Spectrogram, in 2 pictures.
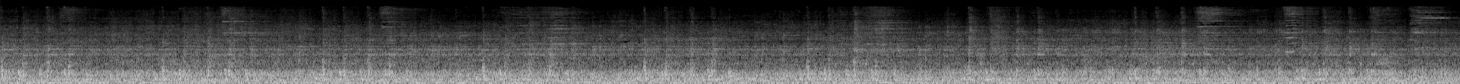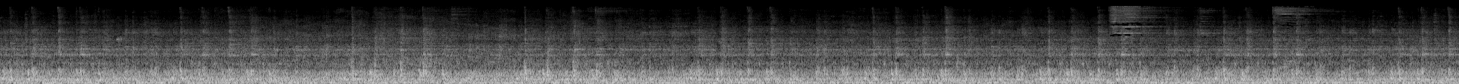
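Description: Freight cars of a long train rolling steadily past at close range: a continuous rumble of wheels on rail, with faint high ringing tones over it.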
